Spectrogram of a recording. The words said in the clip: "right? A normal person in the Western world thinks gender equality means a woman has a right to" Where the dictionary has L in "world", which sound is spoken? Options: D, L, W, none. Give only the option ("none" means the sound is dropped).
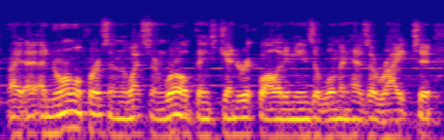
L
